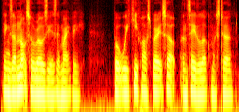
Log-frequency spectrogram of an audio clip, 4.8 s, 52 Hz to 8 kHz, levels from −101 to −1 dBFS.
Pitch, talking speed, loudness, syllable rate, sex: 115 Hz, 265 wpm, -17 LUFS, 5.9 syllables/s, male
